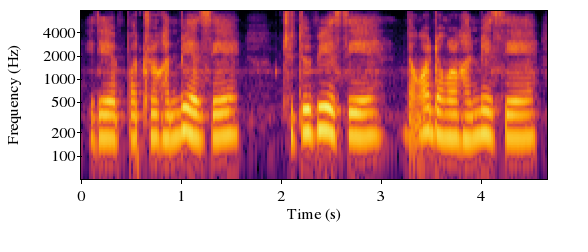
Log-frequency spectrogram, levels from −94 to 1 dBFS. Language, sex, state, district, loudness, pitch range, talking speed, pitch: Nagamese, female, Nagaland, Dimapur, -15 LUFS, 175-190 Hz, 140 wpm, 180 Hz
